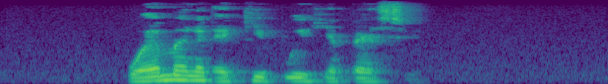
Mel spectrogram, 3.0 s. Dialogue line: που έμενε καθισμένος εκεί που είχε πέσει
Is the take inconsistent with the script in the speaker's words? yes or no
yes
